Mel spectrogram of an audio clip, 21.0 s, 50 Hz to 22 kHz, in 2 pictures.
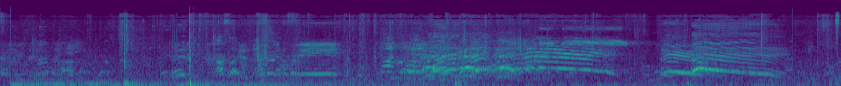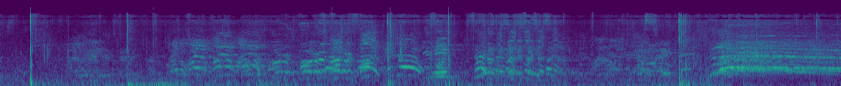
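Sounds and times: players shouting: 2.1s - 9.8s, 12.6s - 21.0s.

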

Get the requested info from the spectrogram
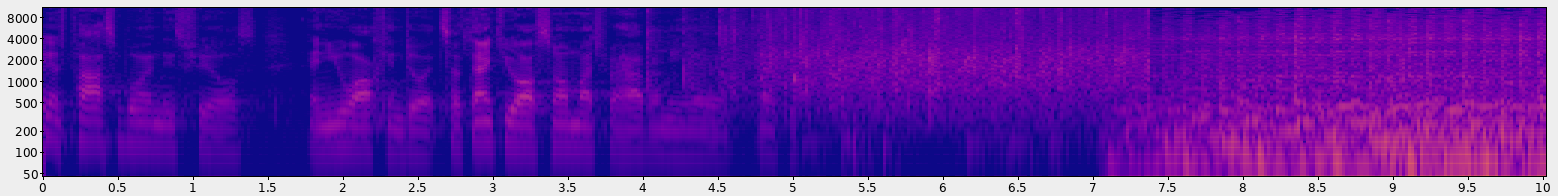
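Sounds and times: audience applauding: 4.0s - 7.6s
outro music with heavy bass: 7.2s - 10.0s.

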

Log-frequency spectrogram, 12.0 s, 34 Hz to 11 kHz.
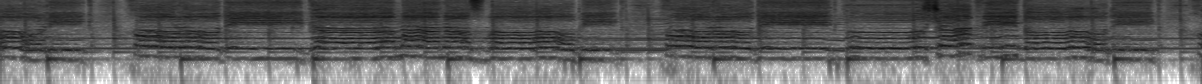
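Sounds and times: ensemble singing folk song: 0.0s - 12.0s
steady held drone: 0.0s - 12.0s.

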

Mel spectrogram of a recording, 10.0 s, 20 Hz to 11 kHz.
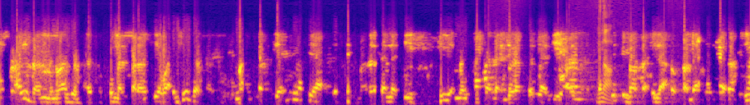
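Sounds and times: person talking over telephone: 8.0s - 8.5s.

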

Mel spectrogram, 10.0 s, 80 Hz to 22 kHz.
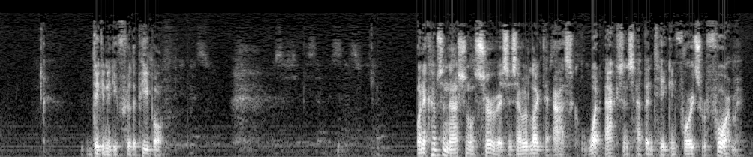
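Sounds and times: low steady hum: 0.0s - 10.0s
faint background speech: 1.3s - 8.5s.

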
